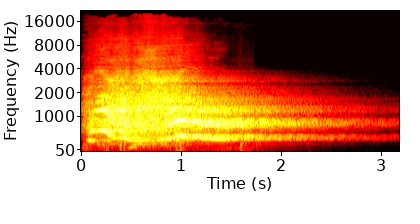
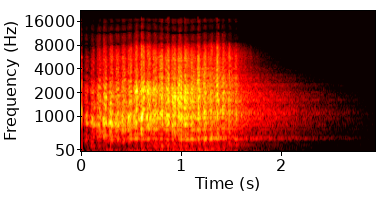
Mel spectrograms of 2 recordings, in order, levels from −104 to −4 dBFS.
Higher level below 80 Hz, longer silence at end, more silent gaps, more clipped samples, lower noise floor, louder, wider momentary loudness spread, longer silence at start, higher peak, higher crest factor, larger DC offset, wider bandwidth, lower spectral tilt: first, -66 dBFS vs -76 dBFS; second, 0.95 s vs 1.3 s; neither; neither; second, -54 dBFS vs -85 dBFS; first, -12 LUFS vs -26 LUFS; first, 17 LU vs 11 LU; about the same, 0 s vs 0.05 s; first, 0 dBFS vs -8 dBFS; second, 14 dB vs 22 dB; neither; about the same, 17 kHz vs 17.5 kHz; first, -2 dB/octave vs 1.5 dB/octave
